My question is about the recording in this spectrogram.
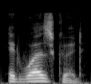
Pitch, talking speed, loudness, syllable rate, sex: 120 Hz, 200 wpm, -15 LUFS, 3.9 syllables/s, male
